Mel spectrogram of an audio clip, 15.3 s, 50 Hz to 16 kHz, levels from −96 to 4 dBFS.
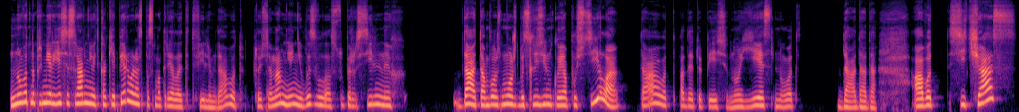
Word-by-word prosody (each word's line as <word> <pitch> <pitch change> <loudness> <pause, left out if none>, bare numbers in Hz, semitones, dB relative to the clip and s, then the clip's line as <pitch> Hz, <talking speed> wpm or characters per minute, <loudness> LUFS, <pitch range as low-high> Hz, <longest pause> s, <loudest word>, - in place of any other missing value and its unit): Но 240 +6 +5
вот, 300 +1 +3
например, 275 0 +3
если 265 +1 +2
сравнивать, 260 -1 +3
как 230 0 -5
я 235 - +3
1 295 +4 +2
раз 245 -2 0
посмотрела 205 -4 -4
этот 175 0 -6
фильм, 170 -4 -5
да, 165 +8 -5
вот. 230 -4 -4
То - - -6
есть 190 0 -7
она 215 +6 +1
мне 240 -3 +2
не 230 -4 +1
вызвала 220 -2 -2
суперсильных 205 - -4 0.7
Да, 240 0 +6
там 215 -1 +1
воз 225 0 +1
может 235 -2 +2
быть, 215 0 0
слезинку 230 -1 -1
я 215 0 +4
пустила, 215 - +1 0.3
да, 210 +6 -1
вот 220 -2 -5
под 190 - -7
эту 180 -1 -6
песню, 175 -2 -6
но 170 +2 -4
есл 205 +5 0
но 180 -2 -6
вот 180 0 -5 0.6
Да-да-да. 160 -2 -3 0.5
А 195 +1 +5
вот 215 0 +1 0.2
сейчас 275 - +2
215 Hz, 165 wpm, -20 LUFS, 185-245 Hz, 0.7 s, Да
